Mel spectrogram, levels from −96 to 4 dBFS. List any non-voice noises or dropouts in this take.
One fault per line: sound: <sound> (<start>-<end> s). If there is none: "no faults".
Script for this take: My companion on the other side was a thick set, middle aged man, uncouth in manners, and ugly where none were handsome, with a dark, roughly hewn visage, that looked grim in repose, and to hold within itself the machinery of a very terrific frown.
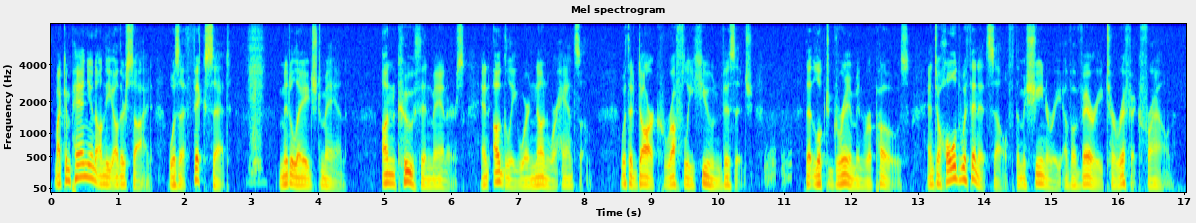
sound: sniff (2.9-3.2 s)
sound: laugh (10.7-11.1 s)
